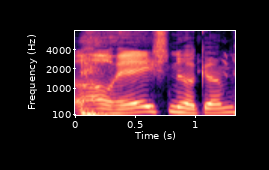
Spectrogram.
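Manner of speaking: play-acted, high-pitched, jeering, teasing tone. Retelling how the other kennel dogs teased the new dog: imitating dogs taunting. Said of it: "giving it shit".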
